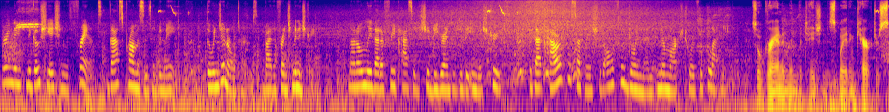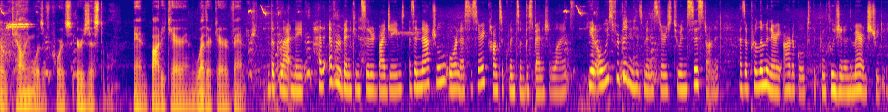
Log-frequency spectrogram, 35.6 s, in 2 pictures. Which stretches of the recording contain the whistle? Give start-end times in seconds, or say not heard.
0.0-0.8, 17.6-18.4, 24.9-26.1.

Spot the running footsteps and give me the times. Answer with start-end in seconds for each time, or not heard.
not heard.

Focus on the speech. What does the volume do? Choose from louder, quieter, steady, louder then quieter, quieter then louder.
steady.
